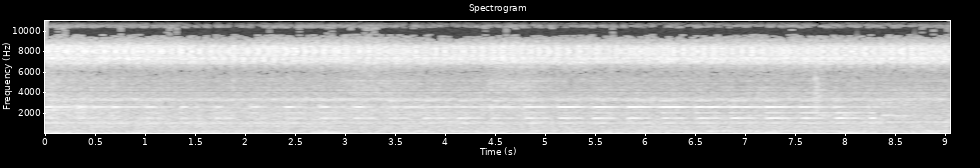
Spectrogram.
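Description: Amtrak passenger train passing at speed: a steady rumble of wheels on the rails that swells and eases a little as the cars go by. Faint high steady tones sound from about two seconds in until near the end.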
